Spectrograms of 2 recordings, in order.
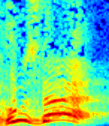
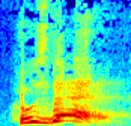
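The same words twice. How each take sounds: First: High called-out Who's there through a metal door; mock shout. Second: High called-out Who's there again, disbelieving; repeated shout. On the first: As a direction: call out through the door, startled. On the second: Retold or imitated. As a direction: call it out once more, unsure. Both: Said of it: "They shout".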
